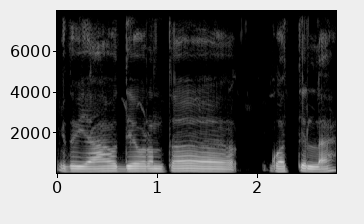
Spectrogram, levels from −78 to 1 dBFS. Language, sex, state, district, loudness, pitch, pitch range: Kannada, male, Karnataka, Belgaum, -22 LUFS, 115 Hz, 110-120 Hz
